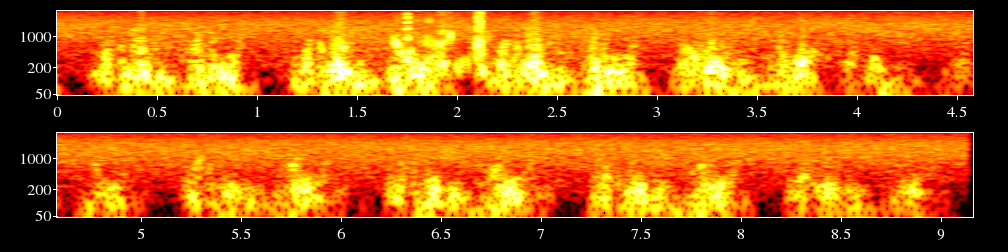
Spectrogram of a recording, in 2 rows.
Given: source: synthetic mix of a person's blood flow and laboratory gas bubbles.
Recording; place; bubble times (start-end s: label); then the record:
Doppler ultrasound of blood flow; precordium
1.70-2.22 s: bubbles
From the record:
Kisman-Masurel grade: 222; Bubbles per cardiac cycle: several, 3 to 8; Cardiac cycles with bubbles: 10 to 50%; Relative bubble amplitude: moderate (0.250 to 0.450); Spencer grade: 2 (many but less than half of the cardiac periods contain bubble signals, singularly or in groups); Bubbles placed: only in the low amplitude regions of the cardiac cycle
